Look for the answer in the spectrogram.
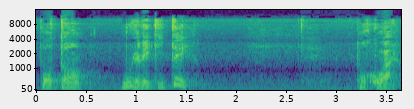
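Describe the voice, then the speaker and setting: An actor playing a probing, sceptical police commissioner in a radio mystery drama, formal, ironic and insistent. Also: male voice, mid-range voice, expressive, slow, warm tone, breathy edge, heavily acted.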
